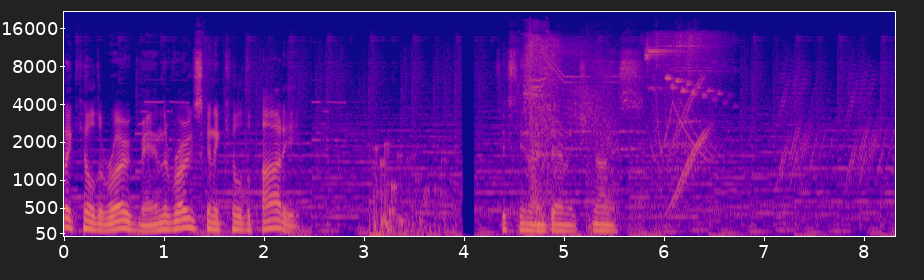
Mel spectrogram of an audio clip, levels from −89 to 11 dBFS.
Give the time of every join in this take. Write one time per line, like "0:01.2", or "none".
0:02.5
0:04.0
0:05.8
